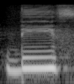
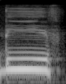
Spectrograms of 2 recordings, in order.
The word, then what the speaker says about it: deaf: अब है DEAF, तो इसको हम क्या पढ़ते हैं, डीफ पढ़ते हैं। क्या पढ़ते हैं, डीफ, क्योंकि ई और ए जब किसी भी वर्ड के बीच में होती है तो इसका प्रोनाउंसिएशन हम बड़ी ई की मात्रा से करते हैं, तो डीप पढ़ेंगे।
